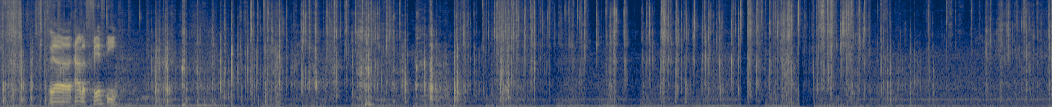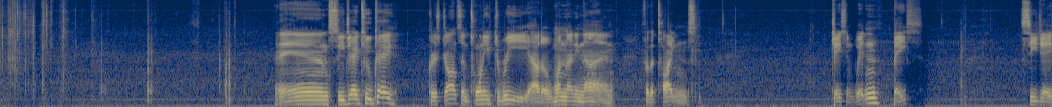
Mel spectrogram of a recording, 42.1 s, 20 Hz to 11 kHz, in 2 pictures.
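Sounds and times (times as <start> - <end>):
plastic wrapping crinkling and tearing: 0.0 - 1.4, 2.8 - 22.5.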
